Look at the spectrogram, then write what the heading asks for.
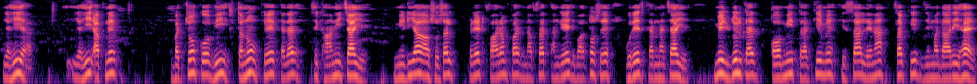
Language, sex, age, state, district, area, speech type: Urdu, male, 60+, Bihar, Gaya, urban, spontaneous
